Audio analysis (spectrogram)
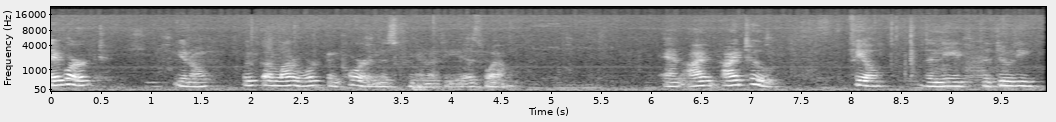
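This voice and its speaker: In a room with audible echo and noticeable background noise, a woman of fairly low pitch speaks at a moderate pace with long, frequent pauses. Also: ordinary pitch variation. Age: 80s+. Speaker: public commenter, district board member. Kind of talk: public comment at meeting.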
